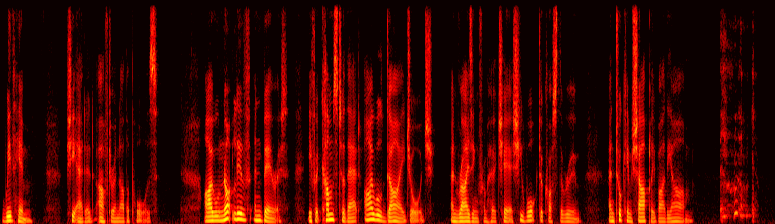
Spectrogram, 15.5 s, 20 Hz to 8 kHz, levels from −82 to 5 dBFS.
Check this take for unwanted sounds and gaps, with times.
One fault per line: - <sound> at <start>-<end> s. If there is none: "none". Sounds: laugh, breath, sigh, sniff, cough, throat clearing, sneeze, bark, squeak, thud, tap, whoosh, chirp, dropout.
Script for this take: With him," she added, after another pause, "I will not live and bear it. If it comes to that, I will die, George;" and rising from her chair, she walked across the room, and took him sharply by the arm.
- cough at 14.4-15.2 s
